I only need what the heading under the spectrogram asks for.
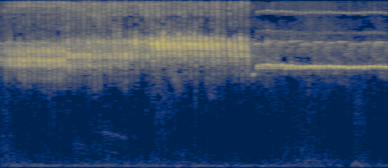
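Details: Canary singing, meant for training canaries: a fast, buzzing high roll that shifts halfway into a steadier, slightly lower rattling trill, continuous and evenly pulsed.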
